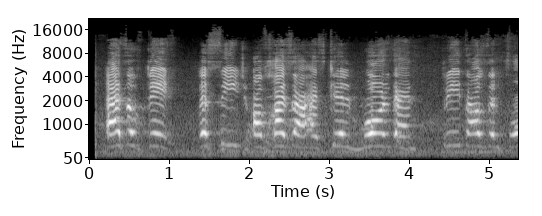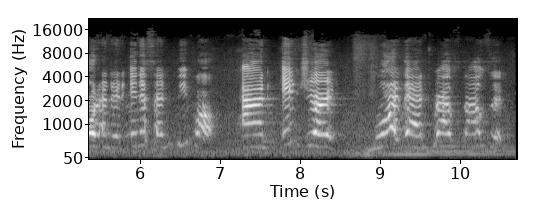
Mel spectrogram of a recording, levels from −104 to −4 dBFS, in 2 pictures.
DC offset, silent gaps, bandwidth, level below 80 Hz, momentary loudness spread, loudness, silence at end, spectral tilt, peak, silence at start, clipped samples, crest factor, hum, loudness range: under 0.1%; none; 13 kHz; -84 dBFS; 14 LU; -18 LUFS; 0.2 s; 0.5 dB/octave; 0 dBFS; 0.2 s; under 0.1%; 18 dB; none; 4 LU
